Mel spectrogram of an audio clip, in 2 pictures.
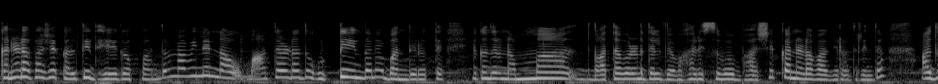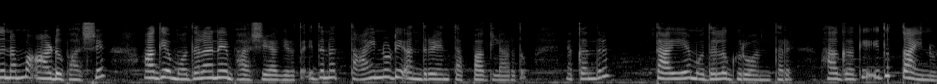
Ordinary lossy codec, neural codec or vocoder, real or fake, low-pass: none; none; real; 7.2 kHz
